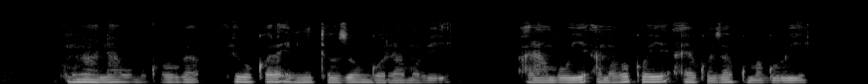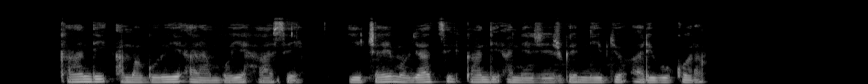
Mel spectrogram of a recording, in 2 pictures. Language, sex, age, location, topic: Kinyarwanda, male, 18-24, Kigali, health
